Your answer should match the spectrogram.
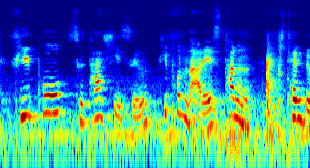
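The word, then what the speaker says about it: ὑπόστασις: 히포스타시스, 제 발음이 휘포스타시스.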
